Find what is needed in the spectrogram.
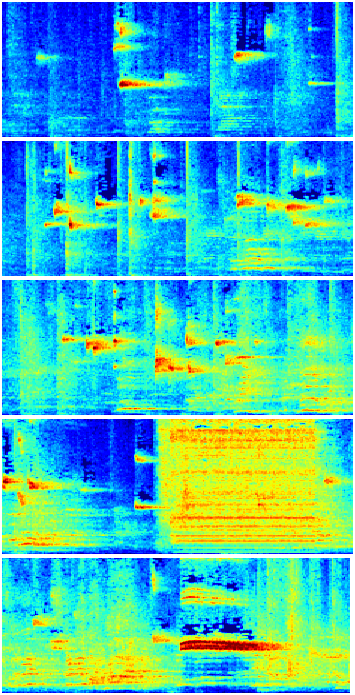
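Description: Basketball bouncing on a hardwood gym floor amid players' shouts and short sneaker squeaks, all echoing in a large gym. About sixteen seconds in, a buzzer sounds steadily for about two seconds, and a short high whistle follows near the end.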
